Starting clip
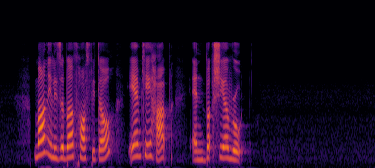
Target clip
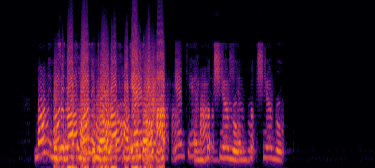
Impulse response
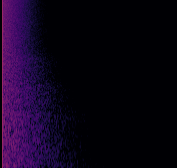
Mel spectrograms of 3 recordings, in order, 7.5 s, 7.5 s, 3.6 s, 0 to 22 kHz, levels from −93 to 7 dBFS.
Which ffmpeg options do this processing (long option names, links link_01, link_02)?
-filter_complex "[0:a]afwtdn=0.0224,aecho=1:1:83|301|868:0.188|0.119|0.562,asplit=3[link_01][link_02][link_03];[link_01]afade=type=out:start_time=1.07:duration=0.02[link_04];[link_02]asplit=2[link_05][link_06];[link_06]highpass=frequency=720:poles=1,volume=28dB,asoftclip=type=tanh:threshold=-9.5dB[link_07];[link_05][link_07]amix=inputs=2:normalize=0,lowpass=frequency=3600:poles=1,volume=-6dB,afade=type=in:start_time=1.07:duration=0.02,afade=type=out:start_time=3.28:duration=0.02[link_08];[link_03]afade=type=in:start_time=3.28:duration=0.02[link_09];[link_04][link_08][link_09]amix=inputs=3:normalize=0,lowshelf=frequency=480:gain=8,aecho=1:1:4.7:0.8,volume=-4dB"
